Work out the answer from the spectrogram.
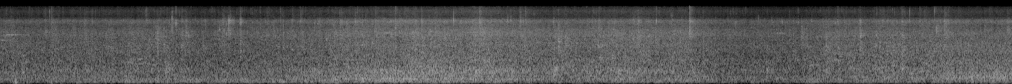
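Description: Rain falling steadily on a sheet of floodwater, with faint drop ticks in a constant hiss.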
